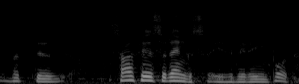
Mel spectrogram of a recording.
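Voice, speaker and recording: A man speaks in a dark, mellow tone at a medium pitch. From Japan. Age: 70s. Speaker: professor. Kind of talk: lecture. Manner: halting.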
